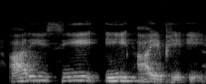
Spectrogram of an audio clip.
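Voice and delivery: drawn-out dictation; slow letter spelling. Shown as a demonstration. Teacher to students, spelling slowly letter by letter. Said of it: "spelling out".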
